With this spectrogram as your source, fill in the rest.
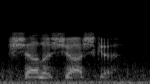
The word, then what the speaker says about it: Shalashka: somewhere along the line, Shashka got stuck on the end of Sharashka. The gorillas were using the name amongst themselves. By the time I got to hearing about it, pronunciation had wound up as Shalashka.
